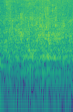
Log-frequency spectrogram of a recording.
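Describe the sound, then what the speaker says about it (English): Water poured while brewing a braggot mead, a steady close gush of liquid lasting under a second, with no talk. "I'll pour the rest of this and then also pour more water in"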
